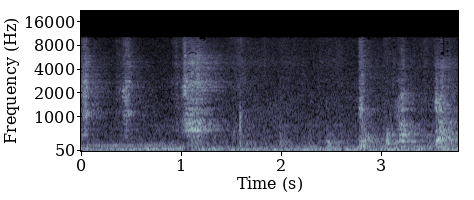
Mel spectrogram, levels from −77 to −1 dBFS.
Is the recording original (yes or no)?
yes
